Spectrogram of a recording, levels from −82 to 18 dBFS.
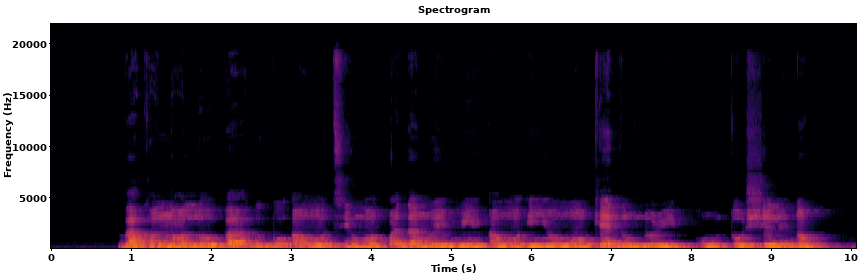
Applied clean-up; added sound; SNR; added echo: none; none; none; reverberation time 0.8 s.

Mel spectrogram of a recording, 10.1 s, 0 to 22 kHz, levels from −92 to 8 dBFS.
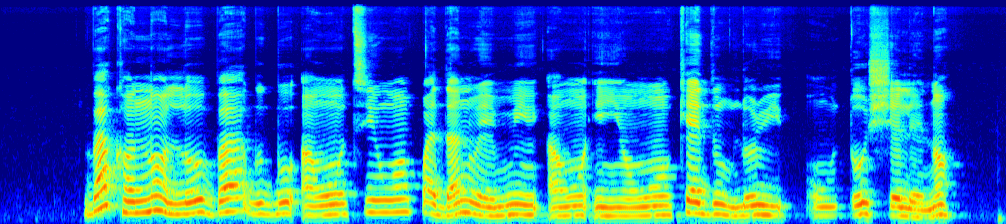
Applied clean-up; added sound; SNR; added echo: none; none; none; none.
